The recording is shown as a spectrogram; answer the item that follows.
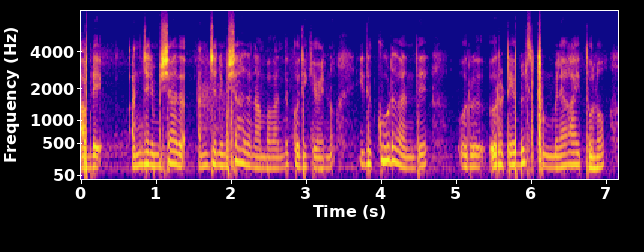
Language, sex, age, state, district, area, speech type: Tamil, male, 18-30, Tamil Nadu, Perambalur, urban, spontaneous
